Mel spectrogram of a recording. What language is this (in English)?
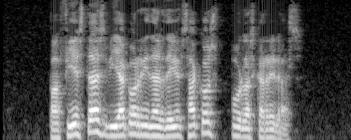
Aragonese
